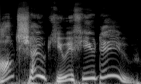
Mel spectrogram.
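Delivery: snappy, very high, squeaky creature voice. A tiny creature answers a threat to eat it, snapping back. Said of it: "the creature whips back".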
